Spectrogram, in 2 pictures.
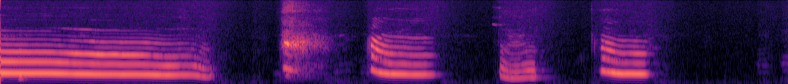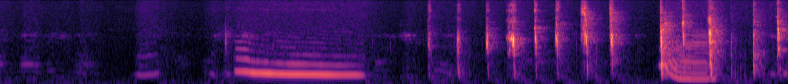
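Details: Puppy howling for the second time ever: a drawn-out falling howl, then several short downward-sliding yelps with pauses, ending in a quick run of clicky pulses.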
